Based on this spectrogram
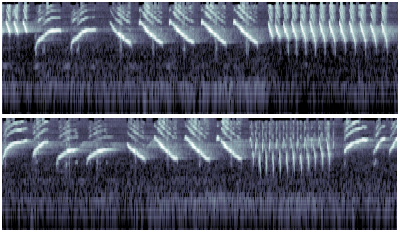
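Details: A beginner canary rehearses, mixing curved slurred whistles with a fast dense rattling trill in the middle and a buzzy burst near the end, notes tumbling quickly one after another.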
